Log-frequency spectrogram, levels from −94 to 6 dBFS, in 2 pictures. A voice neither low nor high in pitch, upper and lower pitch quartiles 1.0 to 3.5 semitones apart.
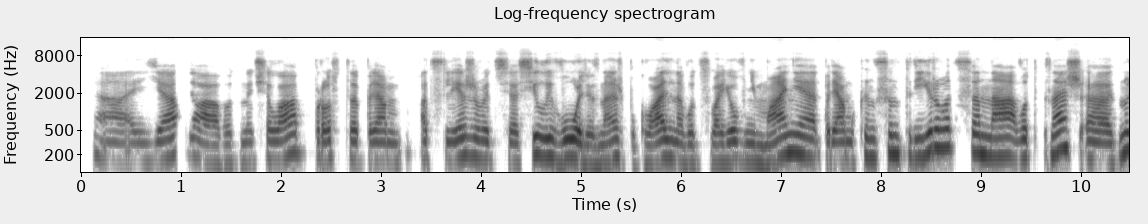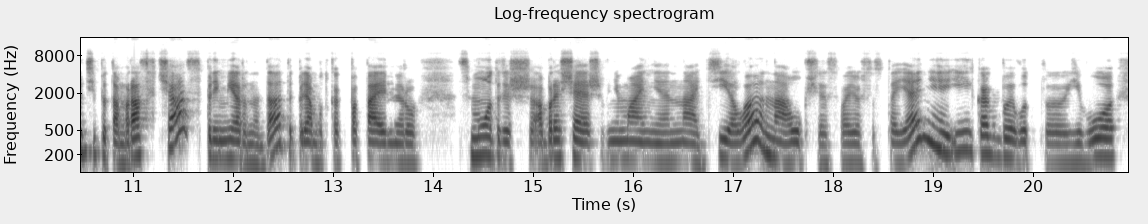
Yes: medium, 165 Hz; average, 3.2 semitones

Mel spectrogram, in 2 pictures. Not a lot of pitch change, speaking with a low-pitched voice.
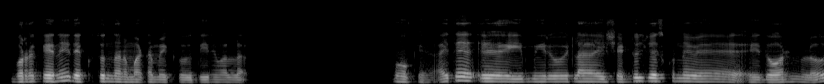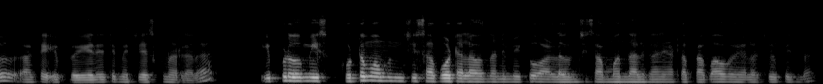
No: average, 3.7 semitones; low, 120 Hz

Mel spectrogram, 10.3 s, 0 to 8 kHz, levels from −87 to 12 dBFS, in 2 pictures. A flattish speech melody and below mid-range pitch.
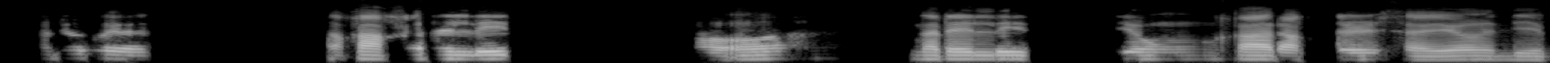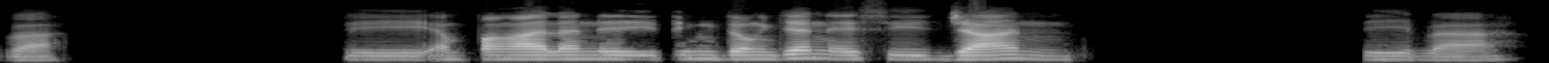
Yes: narrow, 2.2 semitones; low, 130 Hz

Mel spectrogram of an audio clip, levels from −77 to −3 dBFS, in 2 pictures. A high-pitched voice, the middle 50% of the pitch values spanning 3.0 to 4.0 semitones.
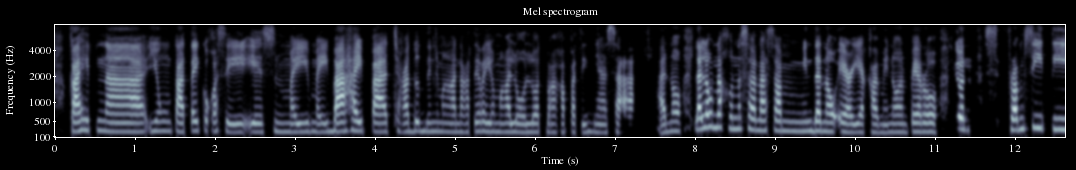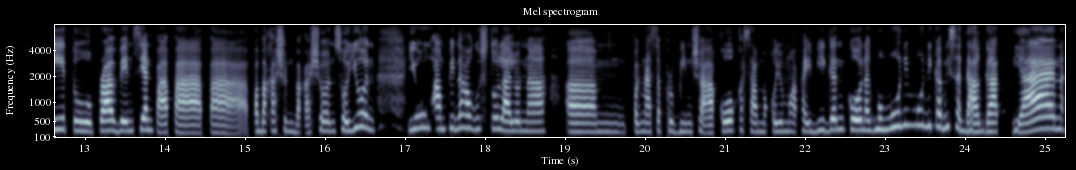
Yes: high, 240 Hz; average, 3.7 semitones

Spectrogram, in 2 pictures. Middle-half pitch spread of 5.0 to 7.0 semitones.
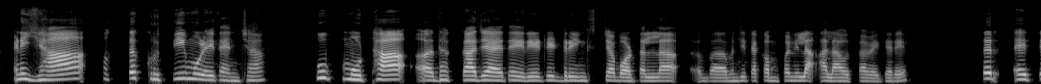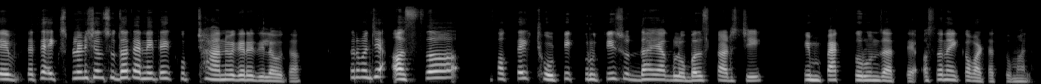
Yes: wide, 5.6 semitones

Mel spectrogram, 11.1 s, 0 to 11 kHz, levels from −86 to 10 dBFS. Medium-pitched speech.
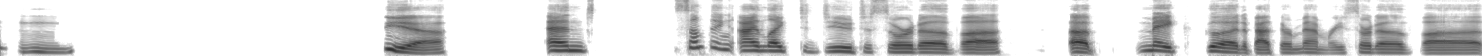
Yes: medium, 170 Hz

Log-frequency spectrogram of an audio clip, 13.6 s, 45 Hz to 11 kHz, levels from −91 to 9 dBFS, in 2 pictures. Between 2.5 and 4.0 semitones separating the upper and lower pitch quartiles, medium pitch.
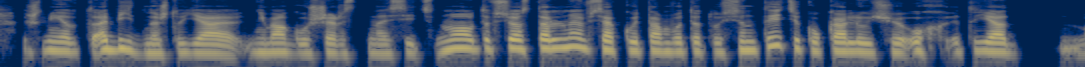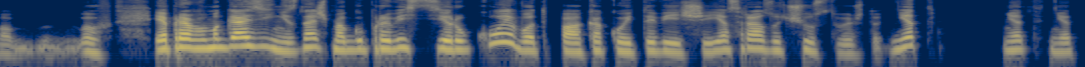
No: average, 4.4 semitones; medium, 180 Hz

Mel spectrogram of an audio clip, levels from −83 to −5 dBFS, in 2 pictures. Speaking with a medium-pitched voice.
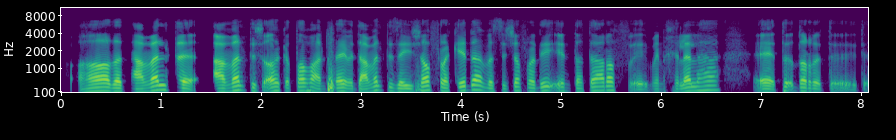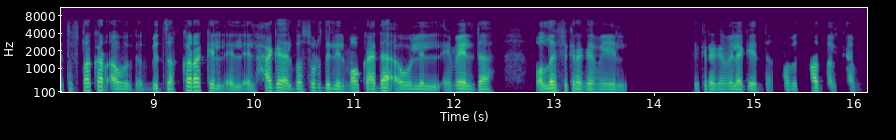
No: low, 120 Hz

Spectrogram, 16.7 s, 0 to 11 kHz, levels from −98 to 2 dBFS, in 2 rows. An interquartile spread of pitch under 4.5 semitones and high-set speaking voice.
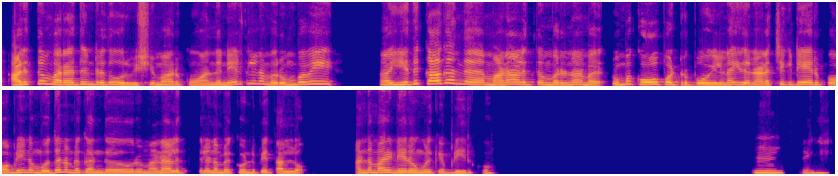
Yes: average, 4.0 semitones; high, 235 Hz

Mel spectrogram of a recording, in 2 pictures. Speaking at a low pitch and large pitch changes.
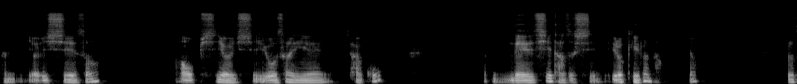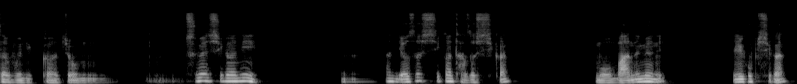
Yes: low, 105 Hz; wide, 5.7 semitones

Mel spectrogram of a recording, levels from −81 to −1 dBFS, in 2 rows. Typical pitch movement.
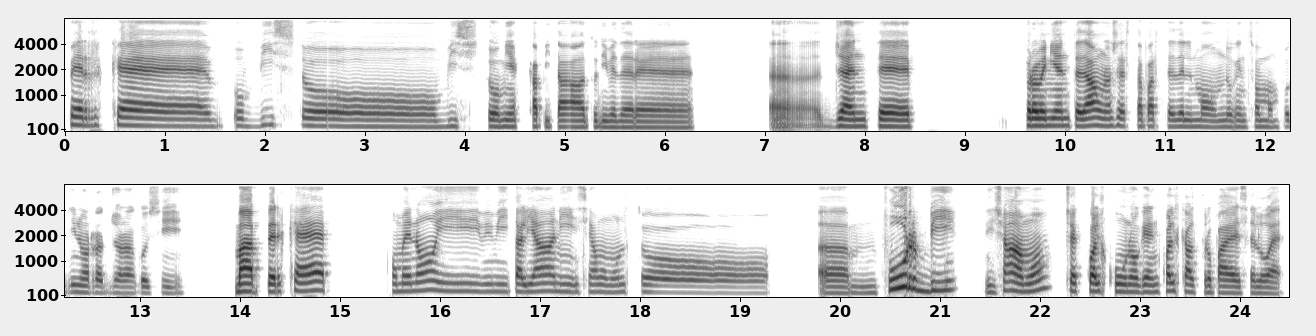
Yes: average, 3.1 semitones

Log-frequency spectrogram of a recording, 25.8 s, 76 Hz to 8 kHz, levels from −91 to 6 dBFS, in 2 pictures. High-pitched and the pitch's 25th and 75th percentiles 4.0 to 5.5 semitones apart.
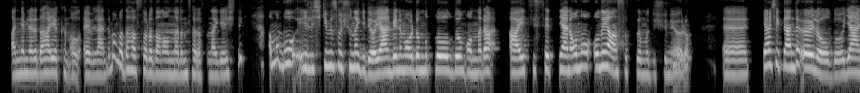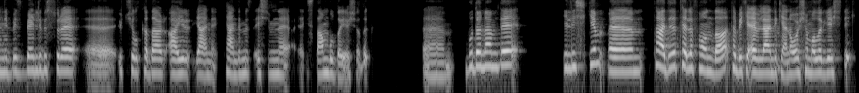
Yes: high, 225 Hz; average, 4.7 semitones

